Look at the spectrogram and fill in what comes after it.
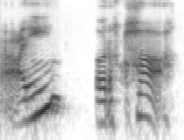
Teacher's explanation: आइन और हा ये वस्ते हलक से निकलते हैं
